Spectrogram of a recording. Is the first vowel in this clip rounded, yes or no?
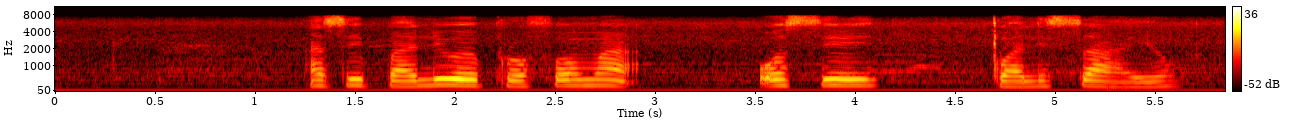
no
